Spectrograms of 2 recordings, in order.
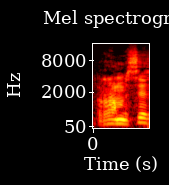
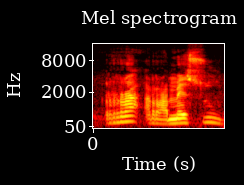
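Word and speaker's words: Ramsès: pour dire ramsè 2 ça c'est purement occidental c'est les les égyptologues après leur découverte ont voulu que la prononciation soit plus facile au lieu de dire RA Ramous de ils disent ramsè 2 donc quand des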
